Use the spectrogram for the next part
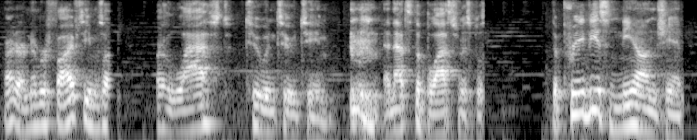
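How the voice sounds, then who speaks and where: A man's voice: mid-range voice, animated, normal speed, a little mellow, faint music behind. A man co-hosting a casual commentary show, rambling with frequent restarts. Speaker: co-host.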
